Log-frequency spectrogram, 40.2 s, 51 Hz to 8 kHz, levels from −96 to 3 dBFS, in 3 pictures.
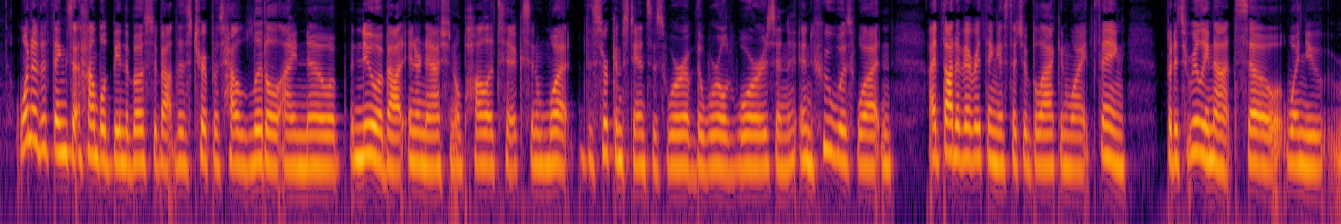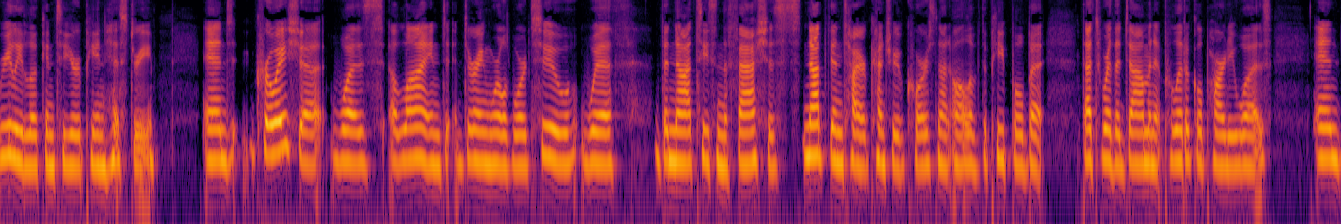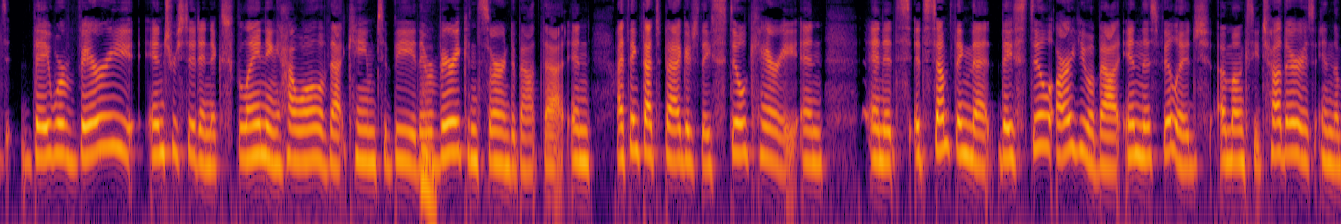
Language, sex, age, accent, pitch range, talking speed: English, female, 30-49, American, 200-235 Hz, 205 wpm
